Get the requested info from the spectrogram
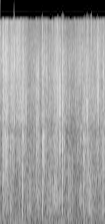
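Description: Footsteps in trainers on a dry, stony dirt path, a quick uneven run of scuffs and crunches of grit and small stones underfoot.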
